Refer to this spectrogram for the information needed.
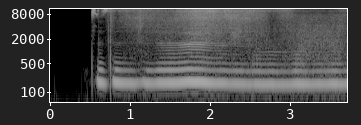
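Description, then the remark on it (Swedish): A voice imitates a buzzing wasp that has got inside, into a living room, with a sustained, steady hum of about three seconds, fairly loud, beginning with a short sharp onset. “och det är ju inte ett bi, inte en humla. Det är en getingjävel som har tagit sig in”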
